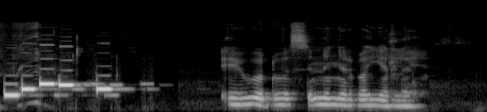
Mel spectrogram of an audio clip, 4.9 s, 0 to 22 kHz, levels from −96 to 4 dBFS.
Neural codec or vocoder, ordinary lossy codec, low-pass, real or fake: none; none; none; real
